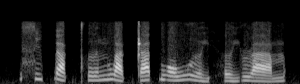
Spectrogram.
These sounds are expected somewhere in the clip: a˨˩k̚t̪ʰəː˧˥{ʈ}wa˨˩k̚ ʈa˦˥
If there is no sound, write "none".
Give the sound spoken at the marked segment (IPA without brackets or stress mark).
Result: n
